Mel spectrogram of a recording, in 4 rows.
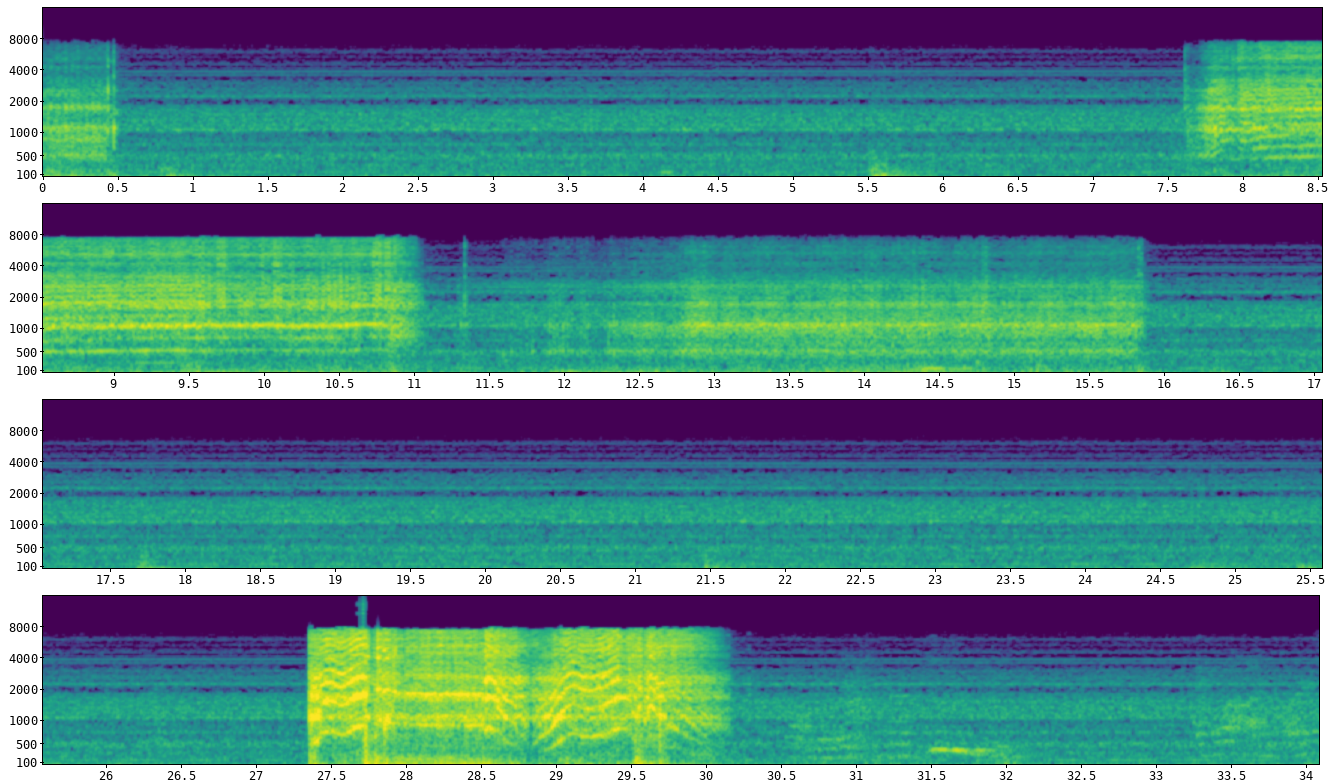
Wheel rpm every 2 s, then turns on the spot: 0, 0, 0, 10, 60, 40, 10, 20, 0, 0, 0, 0, 0, 50, 130, 10, 0.
12-16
